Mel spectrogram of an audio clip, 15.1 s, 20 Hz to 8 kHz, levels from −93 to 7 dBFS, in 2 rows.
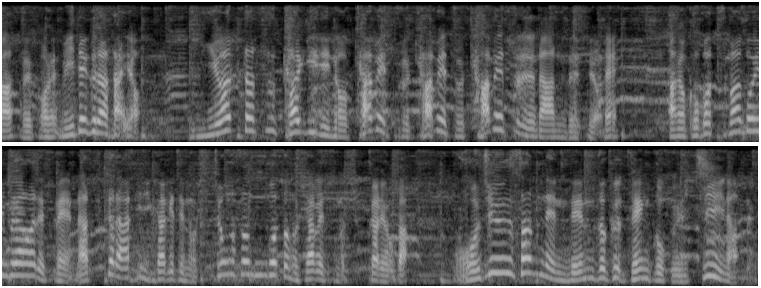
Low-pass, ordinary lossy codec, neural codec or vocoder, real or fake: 7.2 kHz; none; vocoder, 22.05 kHz, 80 mel bands, HiFi-GAN; fake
